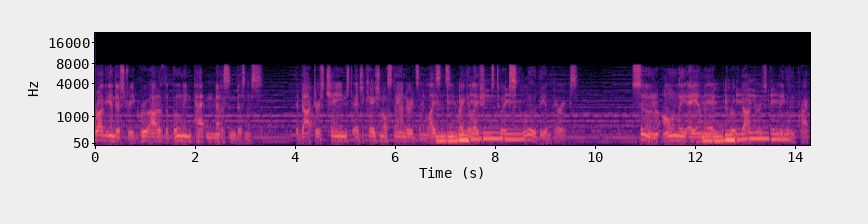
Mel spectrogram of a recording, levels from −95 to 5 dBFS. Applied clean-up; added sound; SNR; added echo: none; Electric guitar; -4 dB; none.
